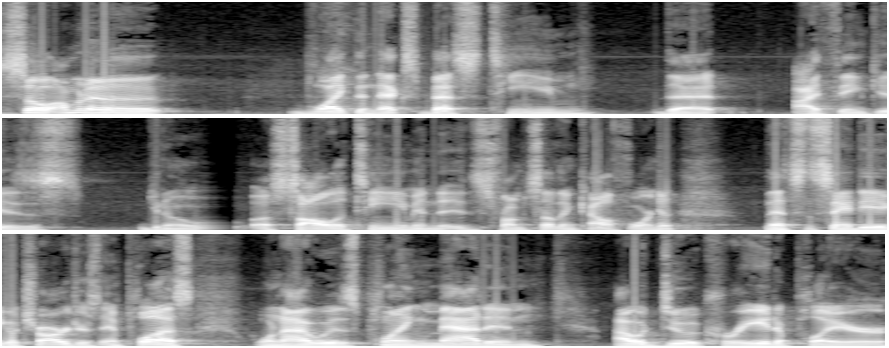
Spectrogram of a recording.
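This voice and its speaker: A man talks at a moderate pace in a medium-pitched voice with ordinary pitch variation. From Tucson, Arizona. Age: 20s. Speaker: sports radio host. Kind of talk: casual chat.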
